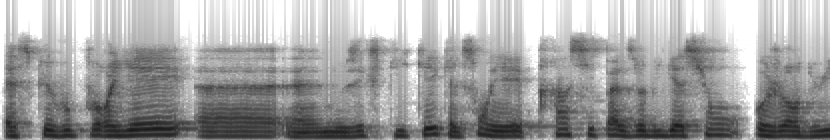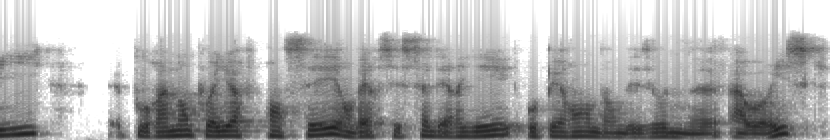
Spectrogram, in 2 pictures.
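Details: Adult male speaker; Ordinary speech.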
